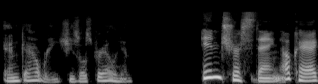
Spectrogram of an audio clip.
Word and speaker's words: Angourie: But it's Angourie, and it's pronounced Angourie.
